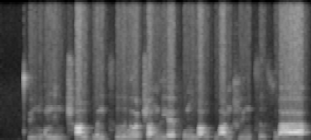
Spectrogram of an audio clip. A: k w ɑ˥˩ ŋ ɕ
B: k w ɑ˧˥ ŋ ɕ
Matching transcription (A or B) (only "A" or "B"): B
